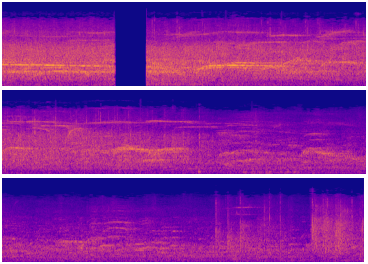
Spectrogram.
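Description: A large children's choir sings in a big echoing hall.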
